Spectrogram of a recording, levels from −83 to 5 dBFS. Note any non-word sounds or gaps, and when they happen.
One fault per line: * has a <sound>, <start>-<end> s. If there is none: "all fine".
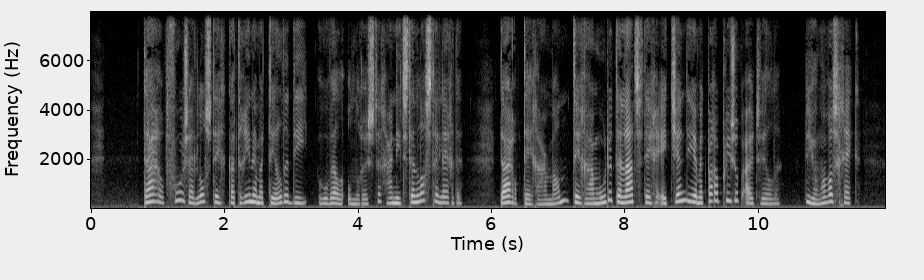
all fine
